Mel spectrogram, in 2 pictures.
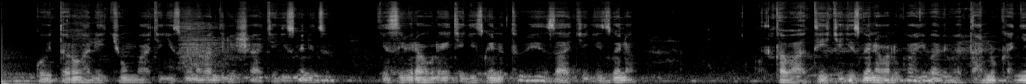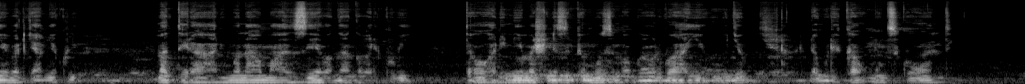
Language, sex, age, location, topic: Kinyarwanda, male, 25-35, Kigali, health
